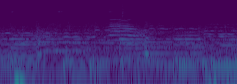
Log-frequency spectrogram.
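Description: A cat meows repeatedly in a modded ocean survival video game, the calls clear, close and loud, rising and falling in a steady string of cries with no talk over them.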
